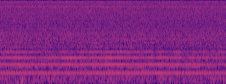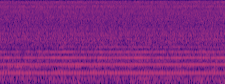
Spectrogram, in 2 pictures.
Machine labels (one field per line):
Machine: fan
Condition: normal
